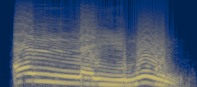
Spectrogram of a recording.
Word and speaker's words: الليمون: نعم، الكلمة الثانية تصبح الليمون. الليمون تكتب بلامان هكذا ونضع الشدة على اللام الثانية، وفي النطق تنطقها لاما واحدة مشددة. كلمة ليس تصبح ماذا؟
